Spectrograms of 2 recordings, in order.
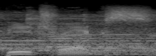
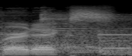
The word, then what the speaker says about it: Verdick: quick correction I think I've been uh saying berrix for uh Abby uh verx it's actually pronounced verdick sorry about that I'll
